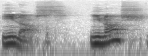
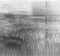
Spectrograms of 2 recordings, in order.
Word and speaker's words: Enoch: who beget Enoch, and Oh yes, and they mispronounced Enoch. They called him said Enosh, or something? Enosh. Not Enoch. Yeah, that's incorrect.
